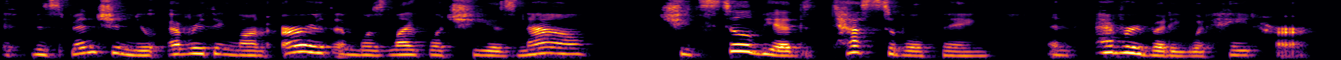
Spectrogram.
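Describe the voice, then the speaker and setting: A woman voicing a bright, earnest, imaginative schoolgirl in a storybook, with emphatic, old-fashioned phrasing. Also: medium pitch, expressive, quick pace, slightly rough. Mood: earnest, instructive.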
